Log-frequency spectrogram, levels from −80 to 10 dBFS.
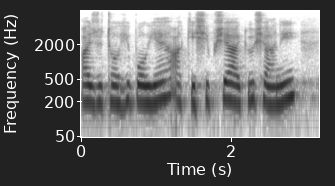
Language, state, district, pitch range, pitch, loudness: Sumi, Nagaland, Kohima, 190-215 Hz, 200 Hz, -14 LUFS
